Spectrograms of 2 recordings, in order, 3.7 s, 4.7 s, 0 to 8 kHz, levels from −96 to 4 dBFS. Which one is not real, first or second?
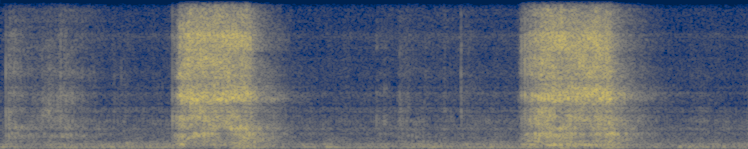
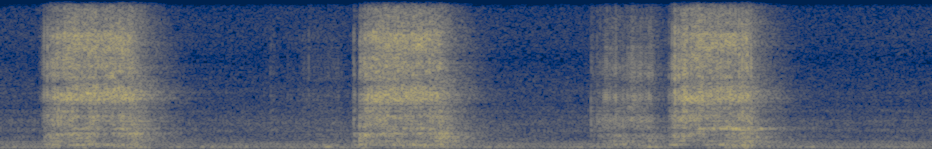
first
